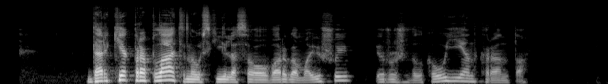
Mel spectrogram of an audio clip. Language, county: Lithuanian, Kaunas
